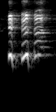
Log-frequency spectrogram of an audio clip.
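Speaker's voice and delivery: short high squeal of a laugh; burst of laughter. Real, not acted. Laughing at the man's confession, real high burst of laughter. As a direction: let out a sudden high laugh. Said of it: "I fucking laughed".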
